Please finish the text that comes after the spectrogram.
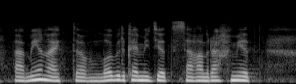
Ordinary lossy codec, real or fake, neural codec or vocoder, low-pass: none; fake; codec, 16 kHz, 2 kbps, X-Codec, HuBERT features, trained on LibriSpeech; none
